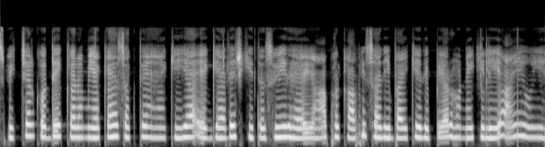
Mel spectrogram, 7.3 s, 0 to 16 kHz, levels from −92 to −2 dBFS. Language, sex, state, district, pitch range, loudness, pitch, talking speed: Hindi, female, Jharkhand, Sahebganj, 245-265 Hz, -14 LUFS, 255 Hz, 240 wpm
